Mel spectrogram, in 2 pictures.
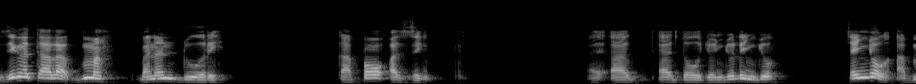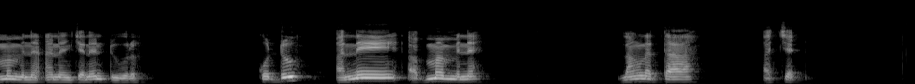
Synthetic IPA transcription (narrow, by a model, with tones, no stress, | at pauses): zɪ˦ŋa˦taː˦la˦bʊ˦ma˨ | ba˨na˦n˦doː˨ɾɪ˨ | ka˨pɔ˦ʔa˨zɪ˨ŋ˨ | a˨dɔ˨d͡ʒo˨nd͡ʒo˦lɪ˦n˦d͡ʒo˦ | t͡ʃɛ˦ɲɔ˦ɣʔa̰˨bʊ˦ma˦mɪ˨nɛ˨ʔa˨na˨n˨t͡ʃɛ˦na˦n˦doː˨ɾɨ˨ | kʊ˨dʊ˦ | a˨nɪː˦a̰˨bʊ˦ma˦mɪ˨nɛ˦ | la˨˦ŋla˨taː˦ | a˨t͡ʃɛ˦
